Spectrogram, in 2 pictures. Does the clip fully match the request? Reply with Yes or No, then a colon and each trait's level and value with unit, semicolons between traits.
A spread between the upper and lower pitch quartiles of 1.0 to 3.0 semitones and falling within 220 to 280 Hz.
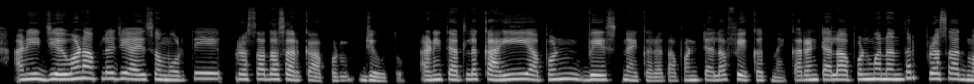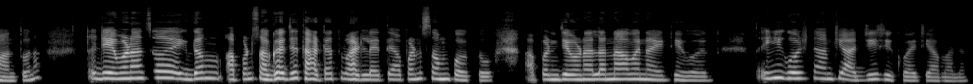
No: average, 3.5 semitones; high, 230 Hz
